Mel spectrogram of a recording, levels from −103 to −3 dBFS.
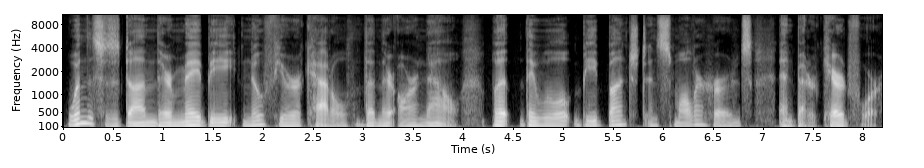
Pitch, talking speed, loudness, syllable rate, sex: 105 Hz, 190 wpm, -23 LUFS, 4.7 syllables/s, male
